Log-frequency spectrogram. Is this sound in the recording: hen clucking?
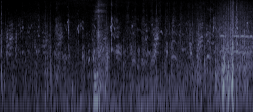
yes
